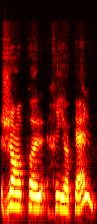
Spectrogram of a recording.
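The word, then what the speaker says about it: Jean-Paul Riopelle: french so of course i have to pronounce the name in french so it's jean-paul ryope he is from quebec and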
